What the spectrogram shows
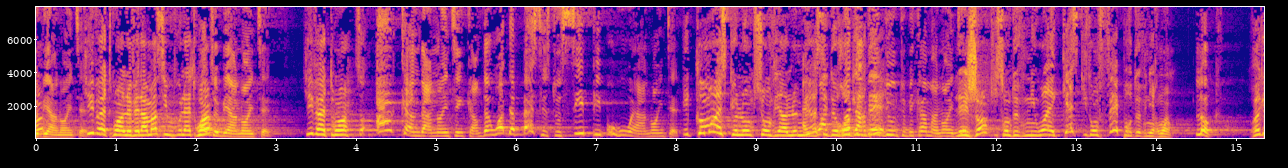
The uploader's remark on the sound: Preached at the Give Thyself Wholly pastors' conference in Mampong - Ghana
